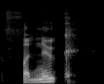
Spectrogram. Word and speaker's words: Fanuc: They're called Fanuc. It's F-A-N-U-C America.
